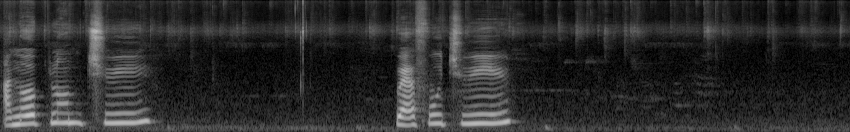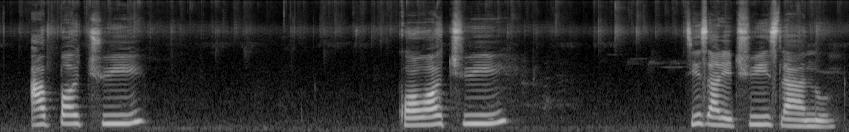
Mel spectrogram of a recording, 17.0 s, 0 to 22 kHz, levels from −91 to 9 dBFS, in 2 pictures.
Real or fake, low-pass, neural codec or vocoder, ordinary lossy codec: real; none; none; none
